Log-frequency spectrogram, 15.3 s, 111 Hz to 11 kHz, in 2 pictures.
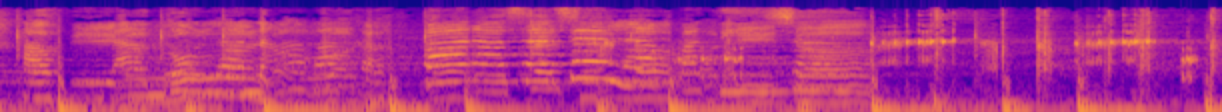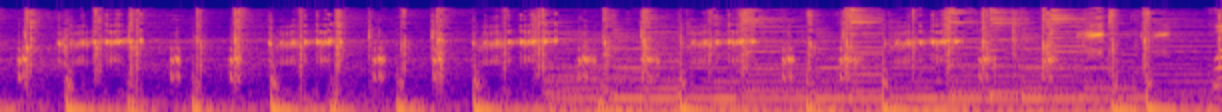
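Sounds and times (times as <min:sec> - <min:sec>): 
speech: 0:00.2 - 0:05.6
toads croaking at a lagoon: 0:04.0 - 0:15.1.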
